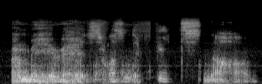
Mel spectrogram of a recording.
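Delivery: very low, slow, menacing villain; the Kurgan. Acted. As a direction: drag it out deep and slow. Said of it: "I can do an impression of the Kurgan".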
